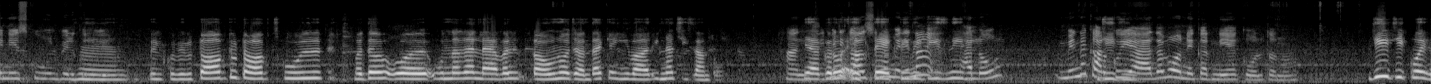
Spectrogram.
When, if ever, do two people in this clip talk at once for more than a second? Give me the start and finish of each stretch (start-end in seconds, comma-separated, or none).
8.0-9.3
